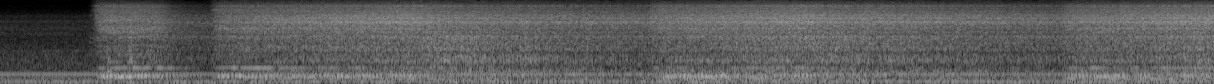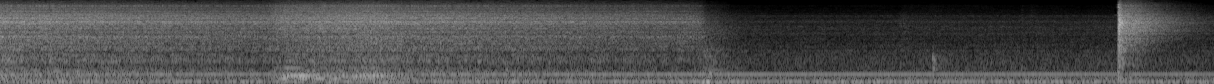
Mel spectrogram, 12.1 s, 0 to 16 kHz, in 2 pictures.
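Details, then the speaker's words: 1974 Ford Bronco sitting over 16 years, main-tank fuel line to mechanical fuel pump blown through with air pressure in the tank: soft hiss surging through the line with a little vapor; line is clear. "We got a little bit of vapor coming out of there, but the main thing is that line is clear."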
